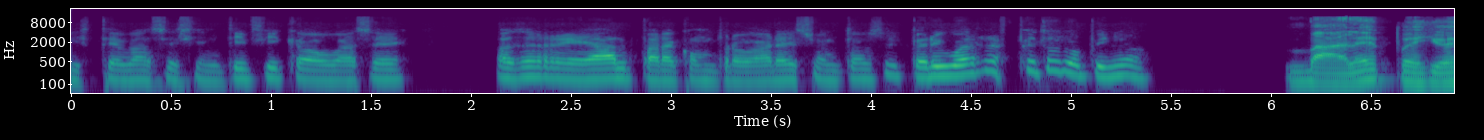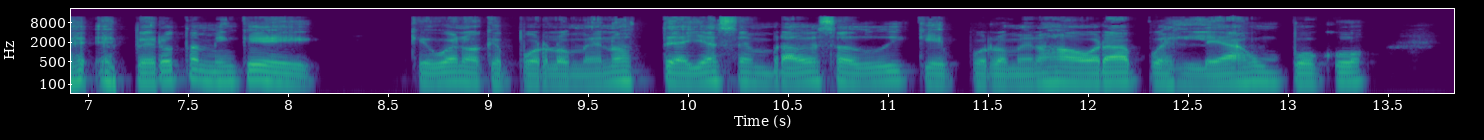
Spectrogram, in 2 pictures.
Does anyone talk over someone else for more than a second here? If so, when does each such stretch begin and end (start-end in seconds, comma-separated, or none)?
none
